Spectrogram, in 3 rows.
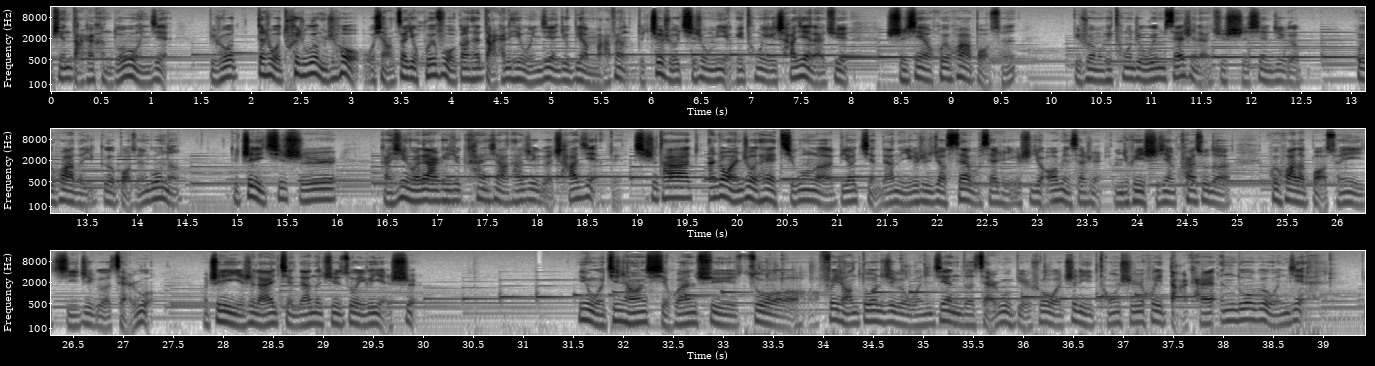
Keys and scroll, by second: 33.2-39.4 typing, 36.5 ctrl+;, 36.8 Escape.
